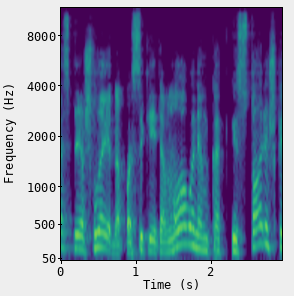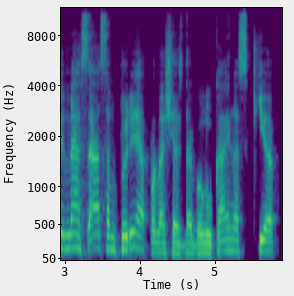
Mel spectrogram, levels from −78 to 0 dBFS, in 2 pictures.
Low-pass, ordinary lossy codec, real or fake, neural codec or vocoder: 10.8 kHz; MP3, 96 kbps; fake; codec, 44.1 kHz, 2.6 kbps, DAC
